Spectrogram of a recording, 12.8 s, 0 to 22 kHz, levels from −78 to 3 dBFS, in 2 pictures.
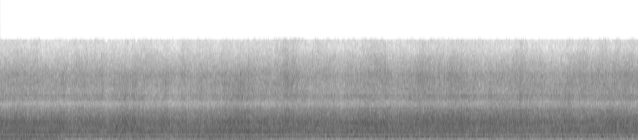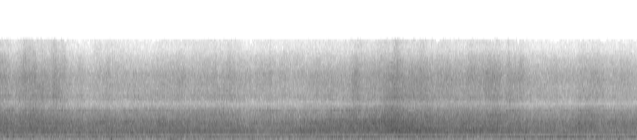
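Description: Nothing in the audio stands out as a technical fault at any point.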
